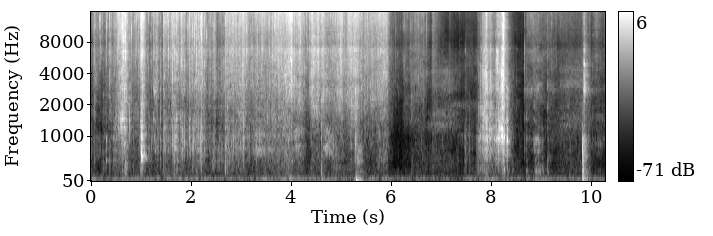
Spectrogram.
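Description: Crinkly plastic foil of Magic: The Gathering mystery booster pack wrappers being torn open and handled up close, with bursts of crumpling and tearing across the stretch and a few sharp rips near the end.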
